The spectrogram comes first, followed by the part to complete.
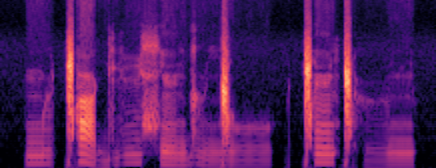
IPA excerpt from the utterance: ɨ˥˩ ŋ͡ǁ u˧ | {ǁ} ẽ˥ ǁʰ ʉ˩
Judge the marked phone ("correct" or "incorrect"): correct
